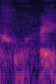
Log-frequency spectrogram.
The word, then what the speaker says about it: Axoa: Alors la Shoah au Pays Basque, c'est un émincé de veau, ça s'écrit Axoa, mais ça se prononce à Shoah.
